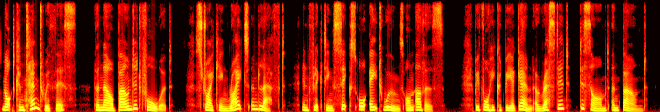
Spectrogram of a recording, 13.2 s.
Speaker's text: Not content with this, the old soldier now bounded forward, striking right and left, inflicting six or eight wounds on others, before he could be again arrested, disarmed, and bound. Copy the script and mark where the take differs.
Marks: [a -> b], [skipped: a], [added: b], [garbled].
Not content with this, the [skipped: old soldier] now bounded forward, striking right and left, inflicting six or eight wounds on others, before he could be again arrested, disarmed, and bound.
